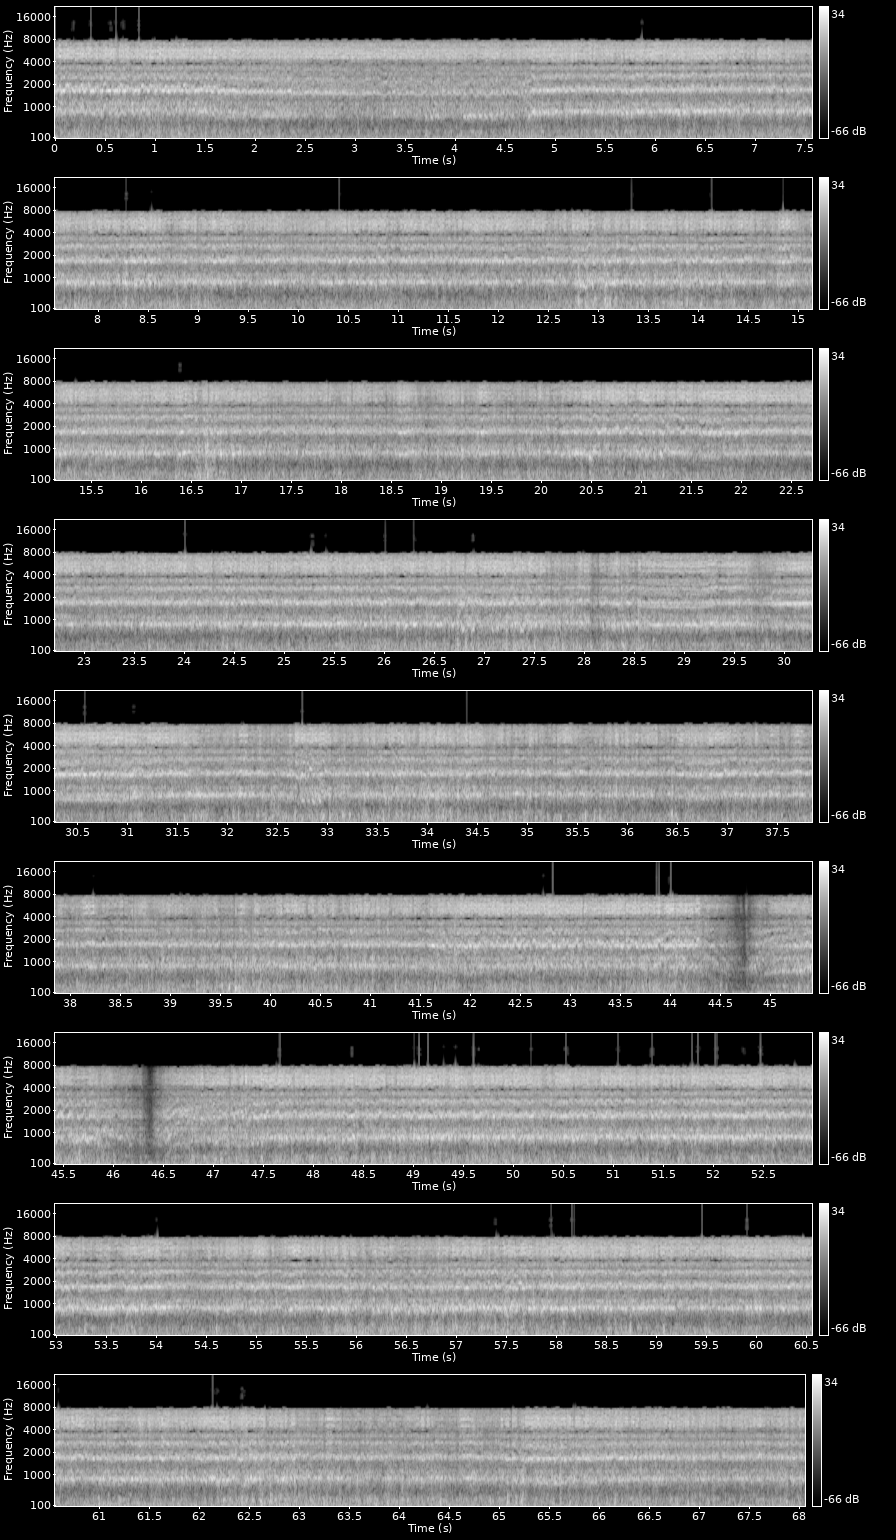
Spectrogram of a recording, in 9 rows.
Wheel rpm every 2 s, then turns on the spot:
200, 200, 210, 230, 240, 230, 230, 230, 240, 230, 230, 230, 230, 230, 220, 220, 230, 240, 230, 230, 230, 200, 120, 130, 230, 230, 230, 230, 230, 230, 230, 240, 230, 240.
none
